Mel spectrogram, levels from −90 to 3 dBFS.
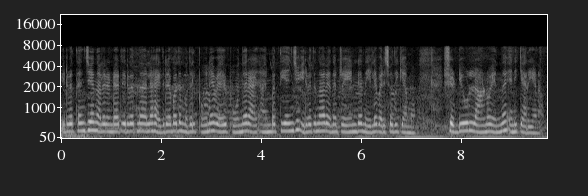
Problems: none marked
